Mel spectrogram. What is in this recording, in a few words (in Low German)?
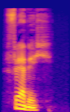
"ferdeg", kaevels platt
